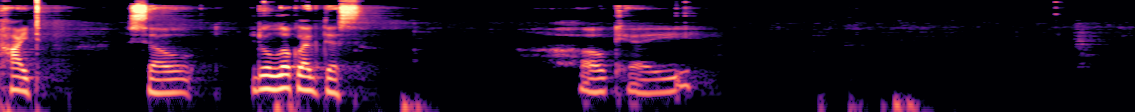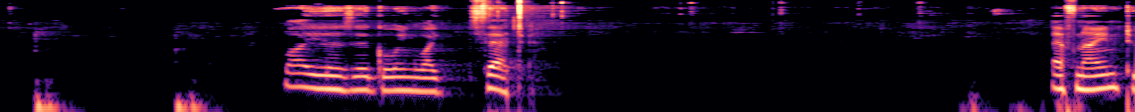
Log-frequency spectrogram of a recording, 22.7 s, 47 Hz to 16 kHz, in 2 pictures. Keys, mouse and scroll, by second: 1.8 click, 2.8 space, 4.1 space, 6.8 click, 6.9 click, 9.0 u, 10.5 click, 11.7 space, 13.2 space, 16.2 click, 16.3 click, 16.9 click, 17.0 click, 18.2 click, 18.3 click, 18.9 click, 19.2 click, 20.0 click, 22.1 F9.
